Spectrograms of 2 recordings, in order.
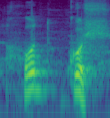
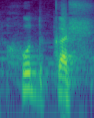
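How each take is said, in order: First: The second word has a 'u' vowel after 'k'. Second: The second word has an 'a' vowel after 'k'. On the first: The speaker calls it right. "यानी अपने आप को मारने वाला।" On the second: The speaker calls it wrong. "तो ये गलत है।"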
